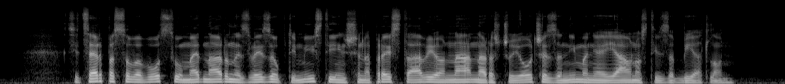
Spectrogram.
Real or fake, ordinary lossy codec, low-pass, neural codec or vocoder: real; MP3, 96 kbps; 19.8 kHz; none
